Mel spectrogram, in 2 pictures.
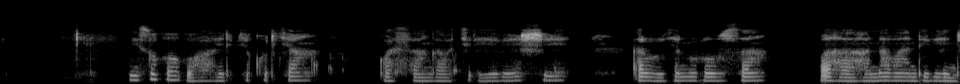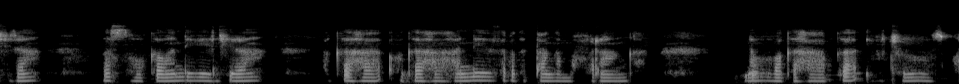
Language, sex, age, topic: Kinyarwanda, female, 25-35, finance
